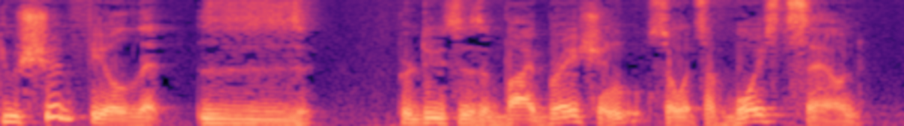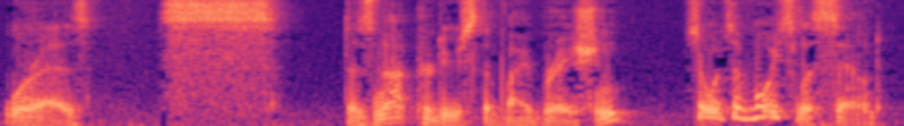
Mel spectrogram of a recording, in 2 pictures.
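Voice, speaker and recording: A man's voice: low-pitched, sing-song, moderate pace, darkish tone, husky. A man narrating a scripted phonetics lesson, explaining and demonstrating speech sounds in a methodical way. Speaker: phonetics instructor.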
